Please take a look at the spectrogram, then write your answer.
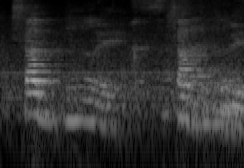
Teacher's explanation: The tongue tip doesn't move throughout the whole DNL sequence. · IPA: [ˈsʌdn̩li]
